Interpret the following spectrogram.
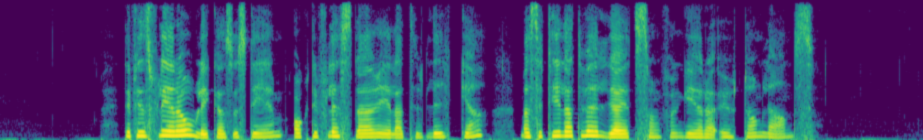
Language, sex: Swedish, female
